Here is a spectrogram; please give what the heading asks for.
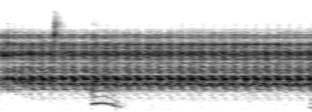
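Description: A car engine cranks over and over in a steady, rapid churning rhythm without catching, loud, with a brief squeal partway through.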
